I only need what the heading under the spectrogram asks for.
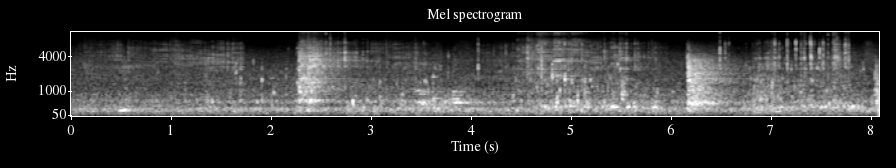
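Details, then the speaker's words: Torque converter removed from a 454 big block's failed TH350, rolled by hand: bright metallic rattling bursts, suspected loose needle bearings tumbling inside. The converter is done and the transmission is probably still good. "That sounds like some needle bearings rolling around. Sounds a little bit like a pinball machine when you roll it."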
